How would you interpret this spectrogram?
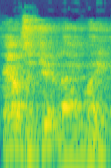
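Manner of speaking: a touch of Aussie greeting; Australian accent. Retold or imitated. Australians greeting the jet-lagged American comic, light Australian accent. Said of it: "every Australian I met was like".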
